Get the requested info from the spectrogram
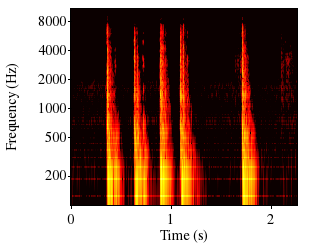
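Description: Five keystrokes on a computer keyboard as a word is typed: sharp single clicks, four in quick succession and a last one after a short pause.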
